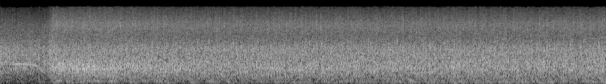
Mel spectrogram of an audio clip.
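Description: Steady applause at the end of a live acoustic song, stepping up slightly about half a second in.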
